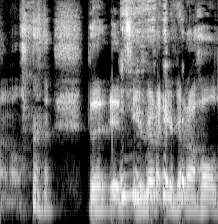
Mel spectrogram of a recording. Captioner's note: Bode laughing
